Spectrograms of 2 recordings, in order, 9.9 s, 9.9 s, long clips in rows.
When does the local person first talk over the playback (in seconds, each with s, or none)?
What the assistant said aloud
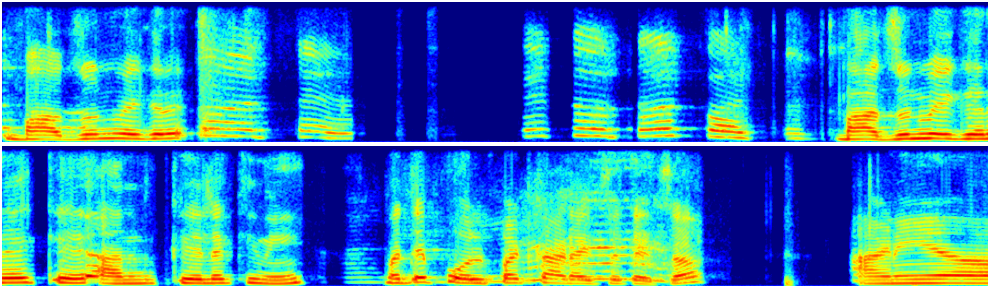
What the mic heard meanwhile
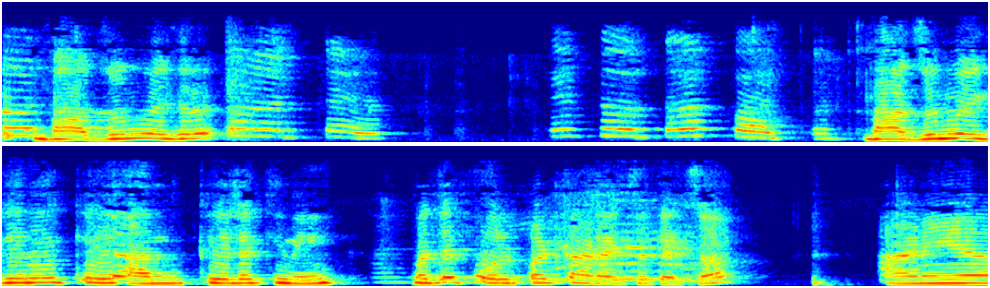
none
